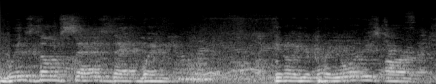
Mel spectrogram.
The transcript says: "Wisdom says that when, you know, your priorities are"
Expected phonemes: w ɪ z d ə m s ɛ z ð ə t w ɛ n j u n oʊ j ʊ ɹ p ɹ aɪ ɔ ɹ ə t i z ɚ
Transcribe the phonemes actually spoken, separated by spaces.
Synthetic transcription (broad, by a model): w ɪ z d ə m s ɛ z ð ə t w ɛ n j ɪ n oʊ j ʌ ɹ p ɹ aɪ ɔ ɹ ə t i z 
